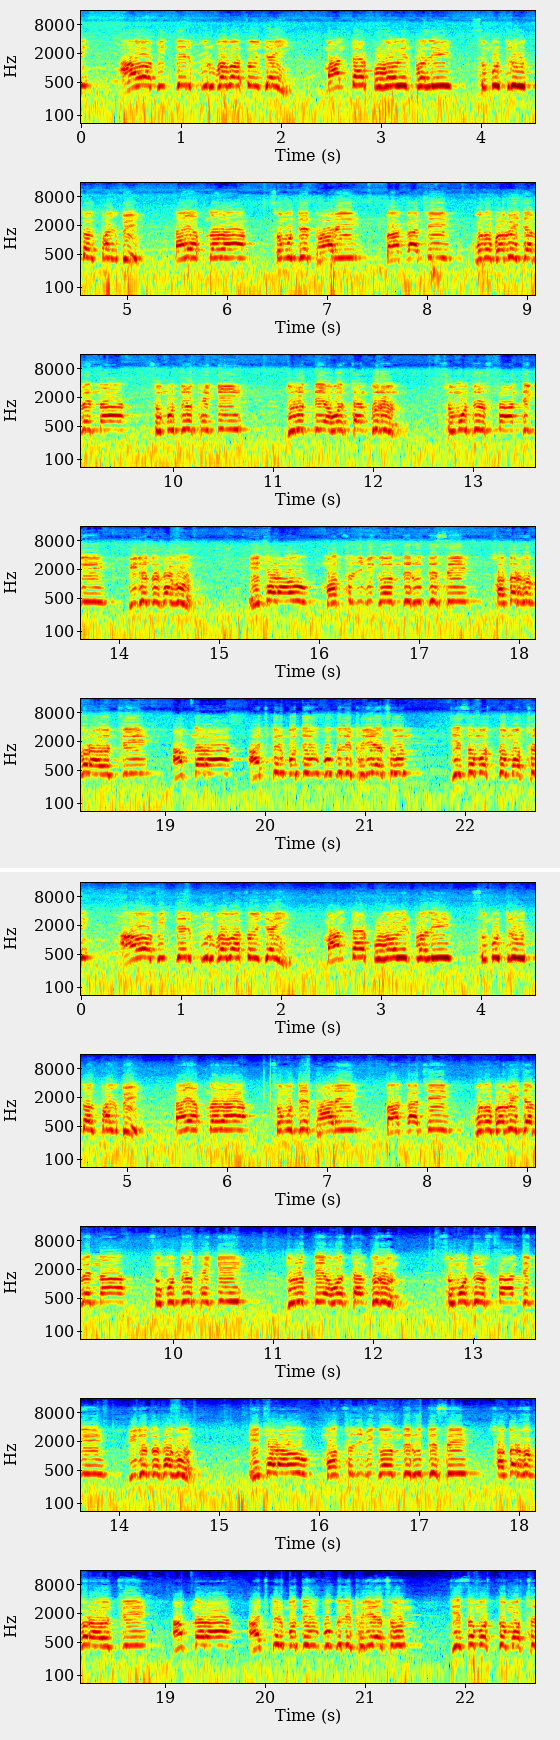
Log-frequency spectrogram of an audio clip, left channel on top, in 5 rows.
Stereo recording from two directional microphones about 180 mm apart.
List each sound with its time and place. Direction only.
0.0 s a man's voice: centre (ahead or behind)
9.8 s a man's voice: 25° right (ahead or behind)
